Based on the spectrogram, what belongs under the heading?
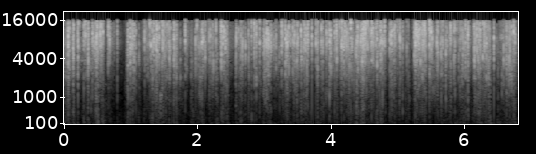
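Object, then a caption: Thin plastic sleeve holding a sticker strip. A long, narrow strip of pearl and gem stickers on a backing card inside a thin, flat, clear plastic sleeve is held in both hands, bent and crinkled while long dark nails scratch the plastic. The result is a steady, bright, dry crinkling made of dense small crackles and scratchy rustles with almost no low end, broken by a few brief dips.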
